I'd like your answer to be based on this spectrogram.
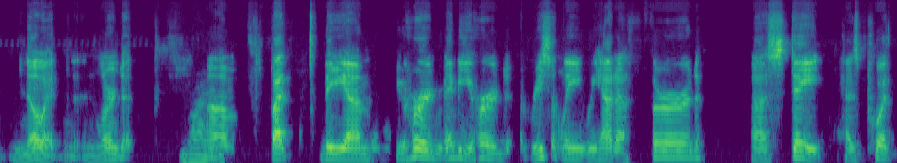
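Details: Adult male stroke survivor who lost his language after a stroke, now with mostly expressive (Broca's) aphasia plus some receptive difficulty; expressive (Broca's) aphasia.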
